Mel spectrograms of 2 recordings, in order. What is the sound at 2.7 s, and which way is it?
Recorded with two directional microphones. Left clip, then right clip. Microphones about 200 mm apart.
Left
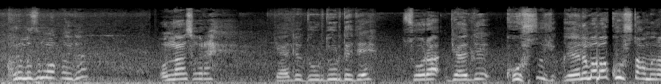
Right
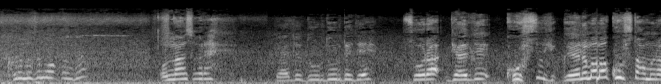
Speech, 30° left (ahead or behind).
